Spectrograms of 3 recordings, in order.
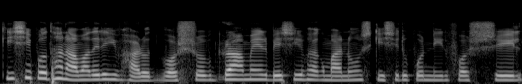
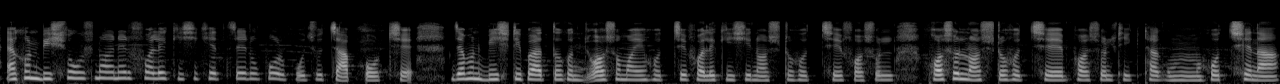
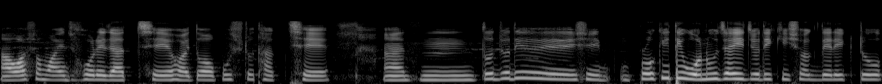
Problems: background conversations at intervals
